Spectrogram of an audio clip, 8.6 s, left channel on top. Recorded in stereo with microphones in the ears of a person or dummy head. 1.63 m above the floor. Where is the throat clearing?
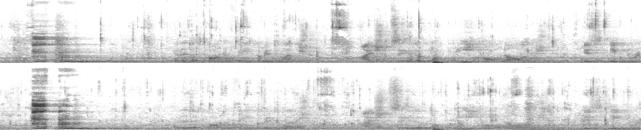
45° right (ahead or behind), 0.8 m.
